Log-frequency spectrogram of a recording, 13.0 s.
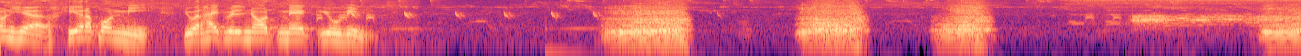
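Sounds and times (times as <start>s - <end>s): big cat roaring: 6.0s - 7.0s, 7.9s - 8.7s, 9.3s - 10.0s, 12.6s - 13.0s.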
